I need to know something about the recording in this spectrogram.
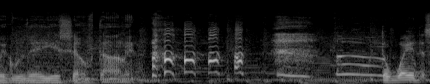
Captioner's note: laughing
